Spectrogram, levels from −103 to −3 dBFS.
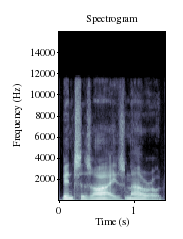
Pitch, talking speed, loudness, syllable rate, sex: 95 Hz, 125 wpm, -18 LUFS, 4.6 syllables/s, male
